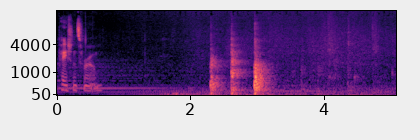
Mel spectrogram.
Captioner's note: knock at door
